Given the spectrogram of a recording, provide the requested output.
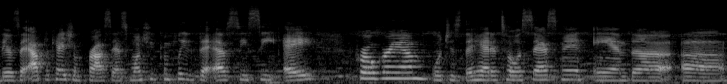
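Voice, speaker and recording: A woman talks at a moderate pace and medium pitch with ordinary pitch variation. Music plays in the background. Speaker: nursing student vlogger. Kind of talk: informational vlog.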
